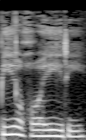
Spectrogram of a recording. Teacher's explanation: غین heavy, ساتھ میں یا ہے فتح کے ساتھ، تو مدلین بنا. بغیر، رو کے نیچے کسرہ تو رو باریک.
